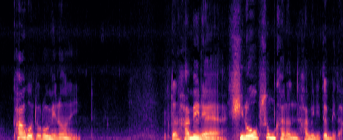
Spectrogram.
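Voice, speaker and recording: The voice has a dark, mellow tone with very wide pitch swings at a moderate pace. The recording is very clean, with a silent background. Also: man. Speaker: scrap recycling YouTuber. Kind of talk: tutorial. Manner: halting, many fillers and restarts.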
